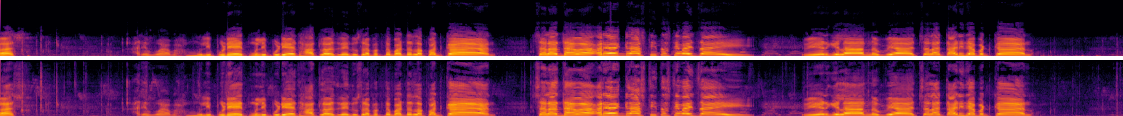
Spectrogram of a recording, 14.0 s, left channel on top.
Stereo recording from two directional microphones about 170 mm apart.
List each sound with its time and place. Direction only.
0.0 s speech: 20° right (ahead or behind)
1.6 s speech: 20° right (ahead or behind)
